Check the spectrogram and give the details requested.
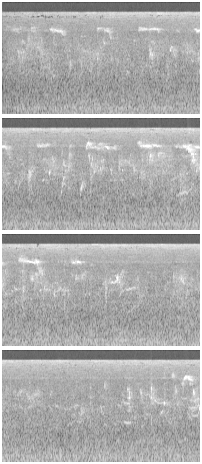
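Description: Small birds chirping in short, scattered calls over a steady background hum of outdoor noise.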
